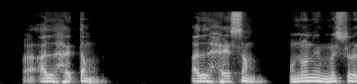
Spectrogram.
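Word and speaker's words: Al-Haytham: गगल करके देखना चाहिए अल Haisam H ए वाई टी एच ए एम यह स्पेलिंग लिखते हैं कि सुनाई दे व अल हैसम है अल हैसम ने जब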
